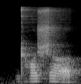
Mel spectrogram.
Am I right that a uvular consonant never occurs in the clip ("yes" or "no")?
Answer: yes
